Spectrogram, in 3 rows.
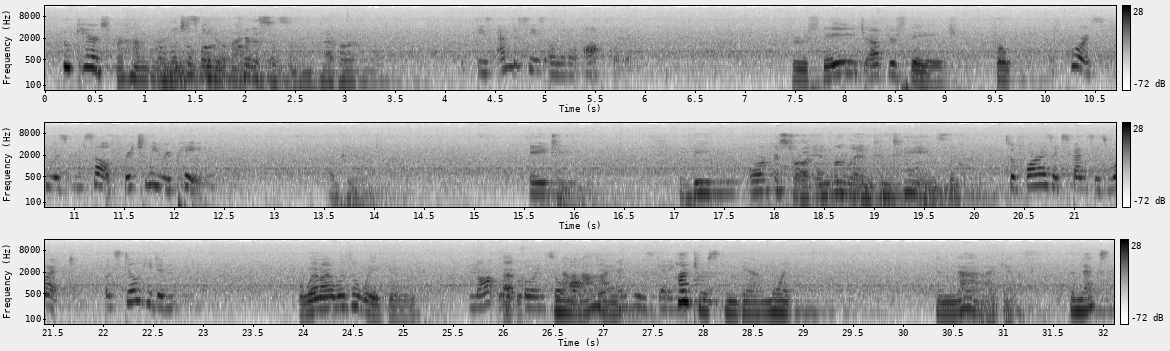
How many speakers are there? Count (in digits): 4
